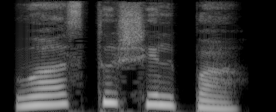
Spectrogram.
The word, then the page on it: ವಾಸ್ತುಶಿಲ್ಪಿ: vāstu śilpi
